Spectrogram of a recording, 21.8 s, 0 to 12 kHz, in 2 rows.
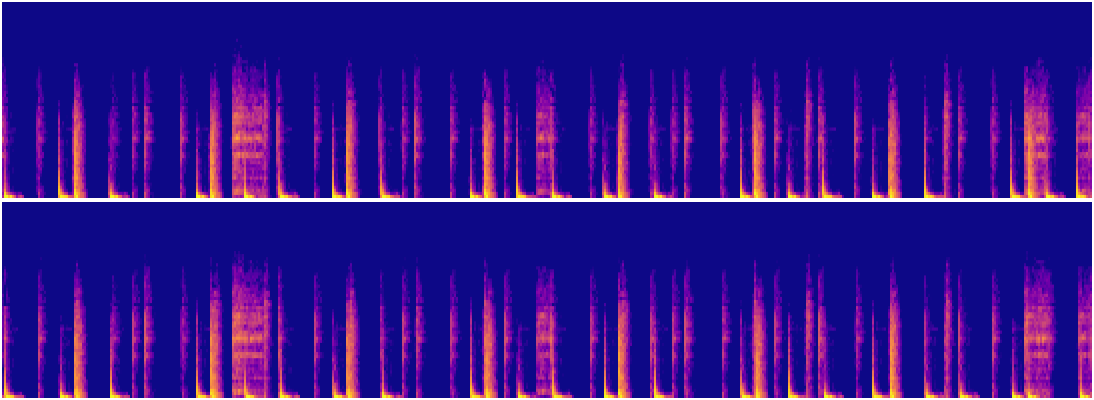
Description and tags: Funky Lofi Drum Loop 88 BPM
Drum, Lofi, chill, funky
